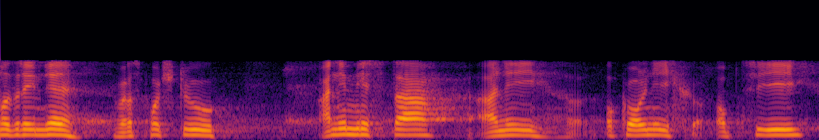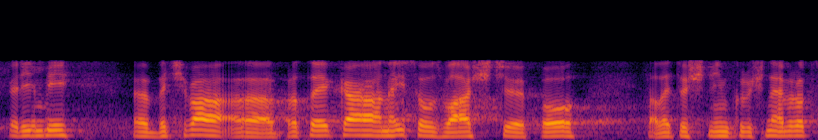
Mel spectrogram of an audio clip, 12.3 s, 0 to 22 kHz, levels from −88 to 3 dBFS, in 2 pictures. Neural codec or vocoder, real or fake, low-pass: codec, 16 kHz, 0.8 kbps, ZipCodec; fake; 3.6 kHz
